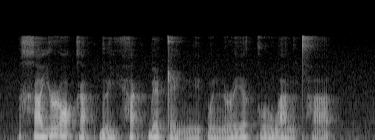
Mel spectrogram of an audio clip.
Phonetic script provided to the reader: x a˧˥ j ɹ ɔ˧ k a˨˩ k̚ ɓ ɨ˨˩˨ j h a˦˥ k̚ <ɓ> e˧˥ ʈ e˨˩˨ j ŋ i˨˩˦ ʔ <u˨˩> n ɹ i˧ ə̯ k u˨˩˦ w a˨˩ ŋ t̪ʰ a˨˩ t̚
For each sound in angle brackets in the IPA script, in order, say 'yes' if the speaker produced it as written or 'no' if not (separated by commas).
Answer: yes, yes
